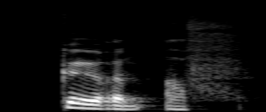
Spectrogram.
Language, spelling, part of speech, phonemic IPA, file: Dutch, keuren af, verb, /ˈkørə(n) ˈɑf/, Nl-keuren af.ogg
- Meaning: inflection of afkeuren: 1. plural present indicative 2. plural present subjunctive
